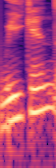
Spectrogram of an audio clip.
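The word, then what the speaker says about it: week-end: we're talking about the weekend okay but then pronounce it the French way weekend the weekend okay but then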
